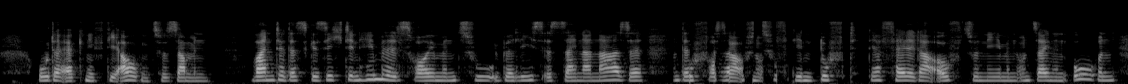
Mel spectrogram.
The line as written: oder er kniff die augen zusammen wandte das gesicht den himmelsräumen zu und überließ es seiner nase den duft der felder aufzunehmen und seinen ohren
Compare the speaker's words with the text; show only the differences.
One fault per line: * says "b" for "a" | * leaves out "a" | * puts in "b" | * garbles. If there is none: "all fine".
* leaves out "und"
* garbles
